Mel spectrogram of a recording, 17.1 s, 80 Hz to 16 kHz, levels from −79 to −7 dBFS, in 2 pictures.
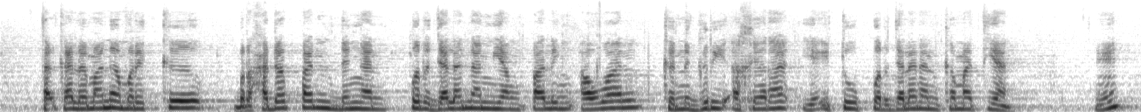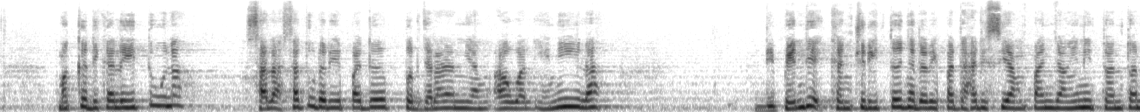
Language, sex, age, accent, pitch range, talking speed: Malayalam, male, 40-59, Indonesian, 190-245 Hz, 120 wpm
